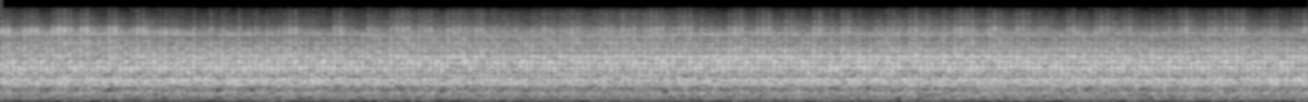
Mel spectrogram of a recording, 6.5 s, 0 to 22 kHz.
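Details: Idling TDI diesel with a steady sharp tick, about three to four clicks a second, over the clatter; crankshaft pulley and tensioner already changed and timing belt replaced 20,000 km ago, yet the ticking persists.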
